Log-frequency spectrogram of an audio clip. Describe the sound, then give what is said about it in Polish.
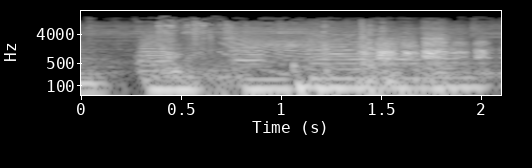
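A dog yipping and whimpering in a short burst of high, whiny cries and small barks, fairly loud and continuous over about two seconds. “Co, piesku, chcesz mi coś powiedzieć?”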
